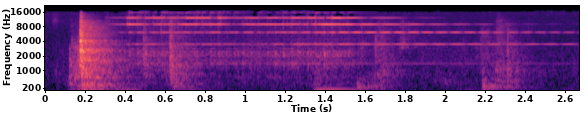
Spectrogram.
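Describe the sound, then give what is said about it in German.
A telephone standing in a hallway rings in a few short, bright repeated bursts, moderately loud and without talk. “Entschuldigen Sie das Telefon.”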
